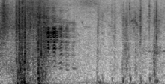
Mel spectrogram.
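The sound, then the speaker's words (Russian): A goat, caught by the horns, bleats in a couple of loud, strained, wavering cries, followed by softer, rapid, uneven sounds. “поймал козу за рога”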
